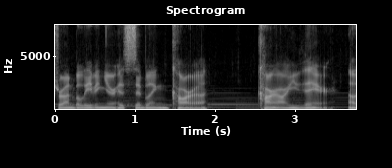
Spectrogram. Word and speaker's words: Chara: ghost that's good and this is Cara right that's how you're supposed to say it like character K yeah yeah all right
